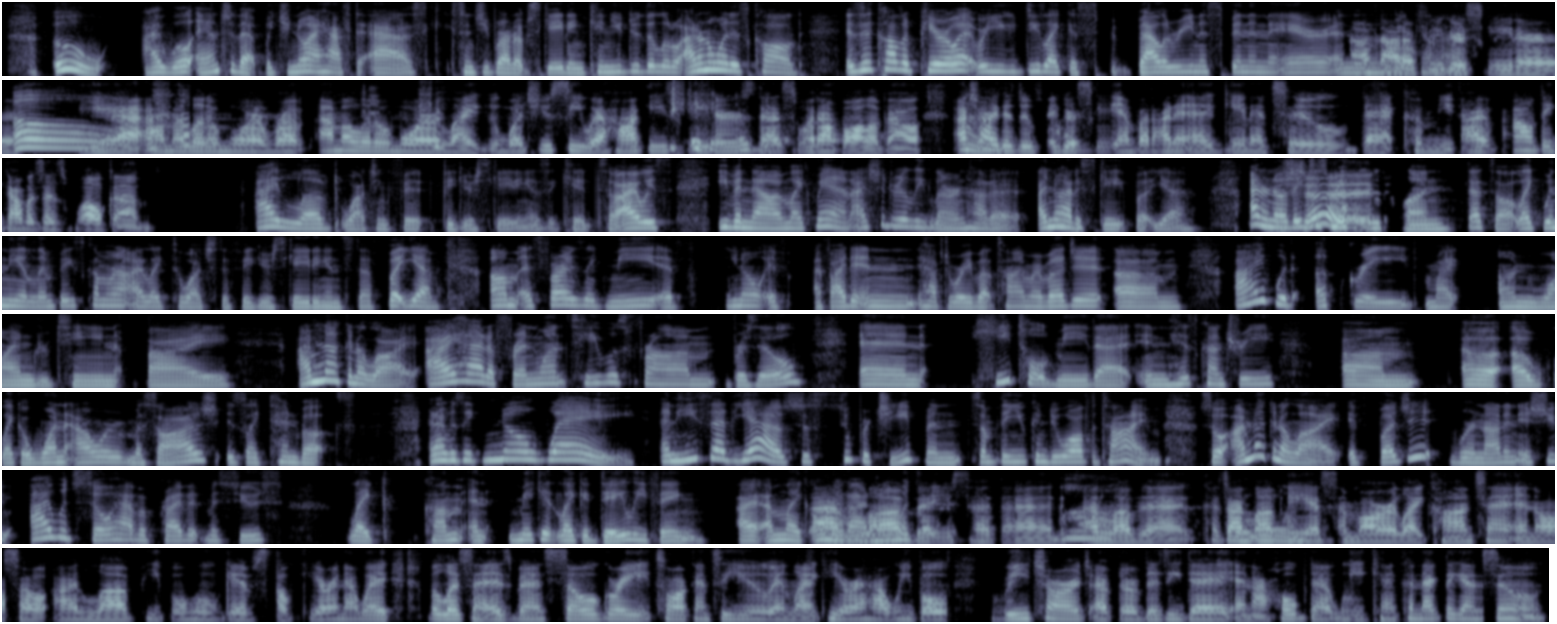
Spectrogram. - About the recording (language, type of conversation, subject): English, unstructured, How do you recharge after a busy day, and what rituals help you feel truly restored?
- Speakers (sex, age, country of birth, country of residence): female, 35-39, United States, United States; female, 40-44, United States, United States
- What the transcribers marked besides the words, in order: other background noise; drawn out: "Oh"; chuckle; other noise; laugh; chuckle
